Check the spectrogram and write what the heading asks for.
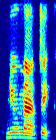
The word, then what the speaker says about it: pneumatic: like in the word pneumatic p is silent here and it can also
